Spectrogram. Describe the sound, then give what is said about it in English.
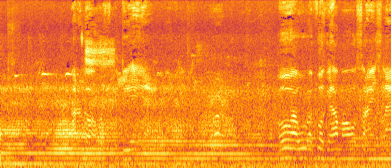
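An airplane drones steadily overhead, a constant low engine hum running the whole time beneath people chatting. “I hear a plane.”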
